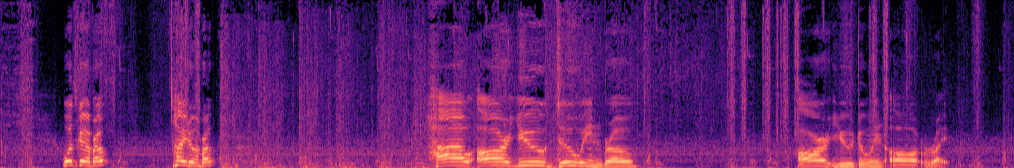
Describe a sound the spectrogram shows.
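A young man sings loudly and close into a microphone.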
